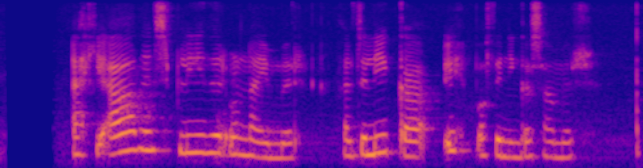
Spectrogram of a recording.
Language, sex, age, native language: Icelandic, female, 15, Icelandic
